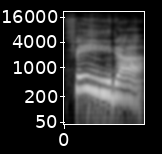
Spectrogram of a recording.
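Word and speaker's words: Feyre: para pronunciar o nome dica fala-se feira até eu tenho dificuldade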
